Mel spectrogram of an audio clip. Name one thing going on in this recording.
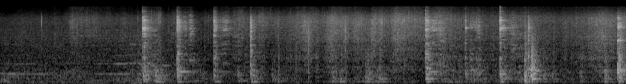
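A spatula scrapes and clatters against a metal wok.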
